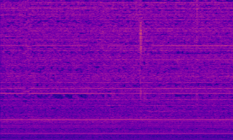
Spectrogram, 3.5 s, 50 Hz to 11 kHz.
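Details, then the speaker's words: Repaired Lambda power supply on a BK Precision 8540 electronic load, output rising toward 18 amps around 75 watts: constant low angry mains buzz with steady overtones from its transformers; owner suspects rust on the laminates; loud transformer hum under load. "there is an angry buzzing sound and that's coming out of the lambda and we heard that increase a lot when we were doing high currents that sound is coming from the door transformers"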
